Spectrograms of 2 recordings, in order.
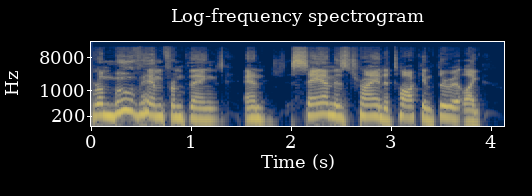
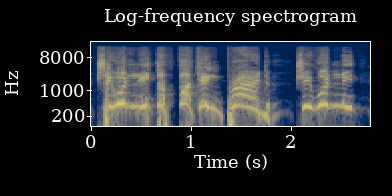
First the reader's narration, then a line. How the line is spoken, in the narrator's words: screaming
